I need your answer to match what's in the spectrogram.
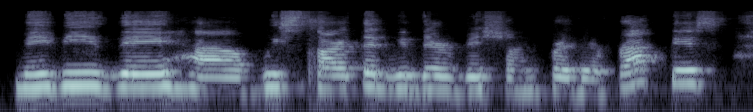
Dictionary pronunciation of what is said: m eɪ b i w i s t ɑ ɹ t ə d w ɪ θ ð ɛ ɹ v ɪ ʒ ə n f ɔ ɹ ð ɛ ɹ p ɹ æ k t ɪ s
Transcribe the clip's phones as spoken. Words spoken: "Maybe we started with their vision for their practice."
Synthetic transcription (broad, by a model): m eɪ b i w i s t ɑ ɹ t ə d w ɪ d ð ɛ ɹ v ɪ ʃ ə n f ɔ ɹ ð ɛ ɹ p ɹ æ k t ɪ s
